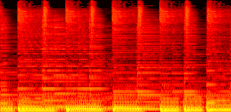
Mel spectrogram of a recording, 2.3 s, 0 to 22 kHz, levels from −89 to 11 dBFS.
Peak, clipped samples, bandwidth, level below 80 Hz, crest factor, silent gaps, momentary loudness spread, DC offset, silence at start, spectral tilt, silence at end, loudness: -4 dBFS; under 0.1%; over 20 kHz; -24 dBFS; 16 dB; none; 1 LU; under 0.1%; 0 s; -6 dB/octave; 0 s; -20 LUFS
